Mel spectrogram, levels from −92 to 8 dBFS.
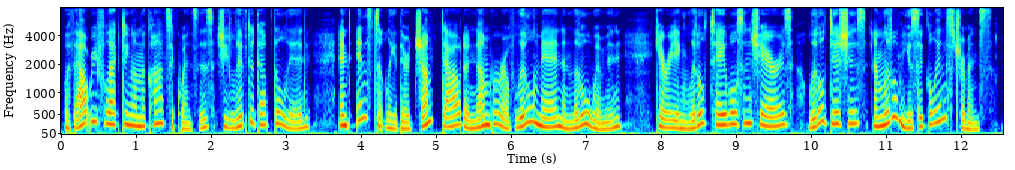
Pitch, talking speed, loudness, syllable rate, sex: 225 Hz, 160 wpm, -17 LUFS, 5.3 syllables/s, female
